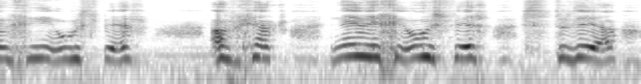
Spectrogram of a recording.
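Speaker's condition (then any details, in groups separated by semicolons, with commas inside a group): Cerebral palsy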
